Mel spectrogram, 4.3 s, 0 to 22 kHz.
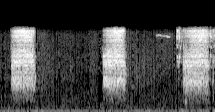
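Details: Barn owl at night in a nest box in Fryslân, Netherlands, 13 September 2019, with a small chick present: broad harsh hissing screeches about half a second long, three in four seconds, plus a faint thin whistle.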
